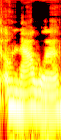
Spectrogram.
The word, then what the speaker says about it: Onawa: It rhymes with Onawa, my dog.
